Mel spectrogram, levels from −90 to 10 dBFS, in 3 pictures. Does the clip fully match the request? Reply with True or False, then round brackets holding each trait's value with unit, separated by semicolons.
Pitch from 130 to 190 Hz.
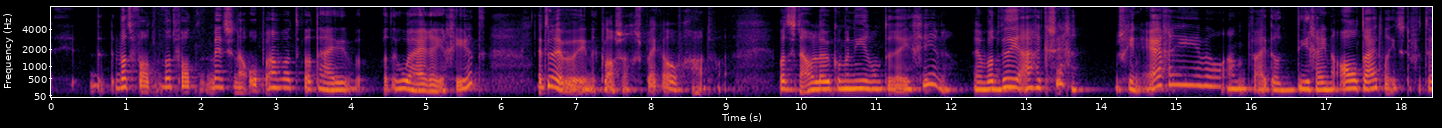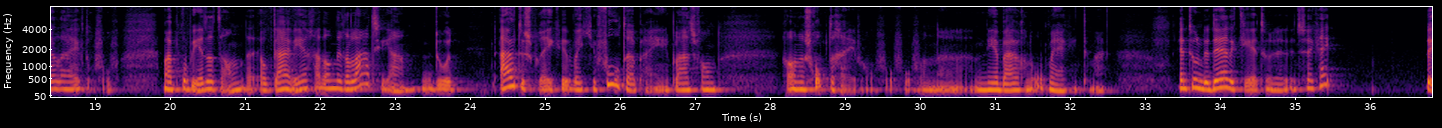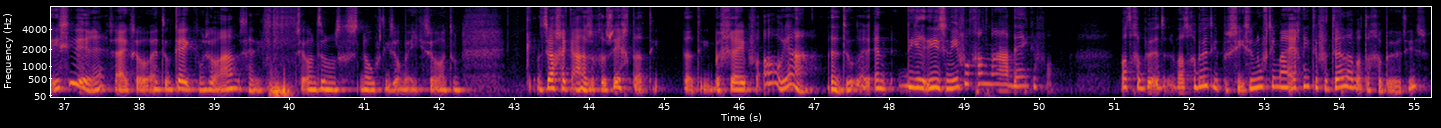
False (205 Hz)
